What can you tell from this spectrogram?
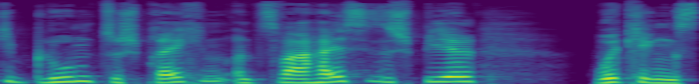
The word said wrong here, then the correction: Viking: City Builder. Oh Gott, ich hab's falsch ausgesprochen. Viking City Builder.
